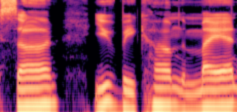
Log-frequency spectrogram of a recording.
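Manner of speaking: put-on southern American accent. Retelling a movie scene where the father speaks: imitating a southern american accent. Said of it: "it's more like Western or Southern".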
